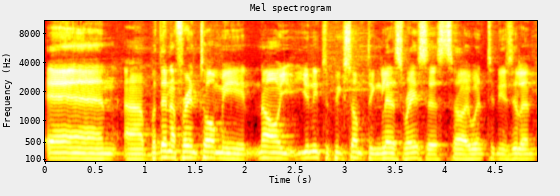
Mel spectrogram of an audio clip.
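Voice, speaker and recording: Speaking in a Mexican accent at a fairly quick pace, a man holds a medium pitch, monotone, flat intonation and very even loudness, with audible room echo and noticeable background noise. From Mexico. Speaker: comedian. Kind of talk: stand-up. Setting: stage with audience. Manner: halting.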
